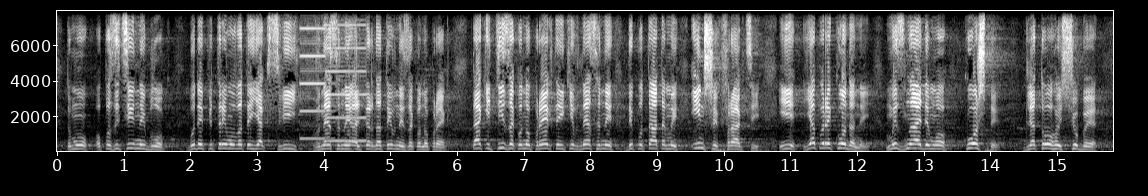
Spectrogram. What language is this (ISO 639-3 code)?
ukr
